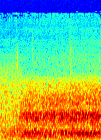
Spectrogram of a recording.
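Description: Road traffic on a highway: a vehicle's engine and tyre noise, gradually growing louder as it approaches.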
